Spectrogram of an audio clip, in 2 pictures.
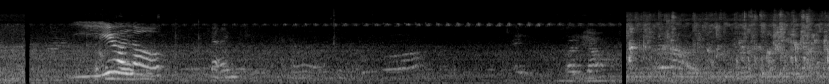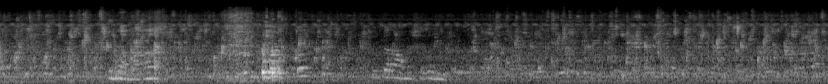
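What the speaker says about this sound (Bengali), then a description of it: "তো এবার আমাদের জল দিয়ে ধুয়ে নিতে হবে।" Water splashes and runs while something is washed, a steady wash of sound that grows fuller and louder partway through, with a voice and other talk heard over the start.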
